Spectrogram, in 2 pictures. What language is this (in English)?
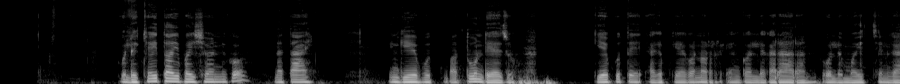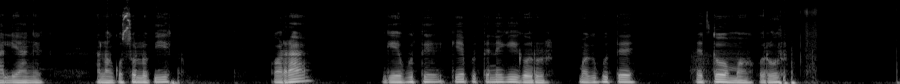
Kalenjin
